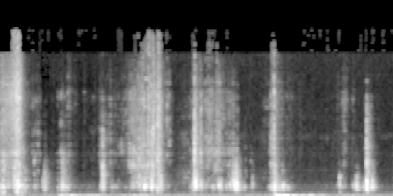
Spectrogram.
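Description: A sheet of paper with a movie's letter score written on it being unfolded, with a run of crisp, irregular crinkles and rustles, some sharper snaps among softer crackling, all moderately quiet with no talking.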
